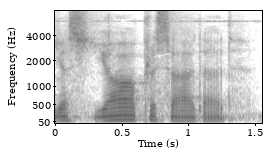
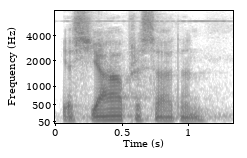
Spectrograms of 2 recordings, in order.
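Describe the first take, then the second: First: The second word ends with a d sound. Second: The second word ends with an n sound. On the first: The speaker calls it wrong. "Because I sung yasya prasadad" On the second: The speaker calls it right. "rather than yasya prasadan"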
